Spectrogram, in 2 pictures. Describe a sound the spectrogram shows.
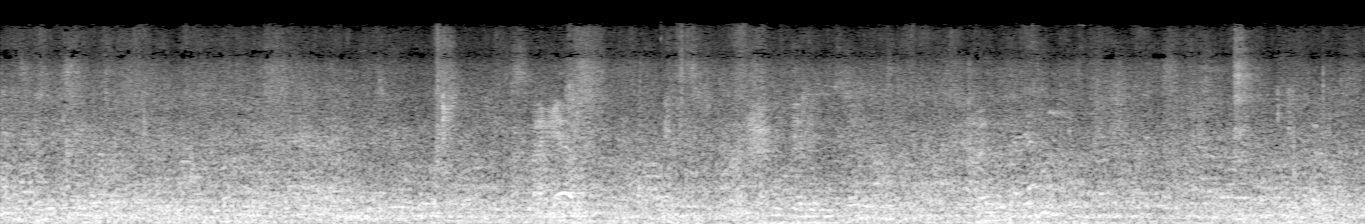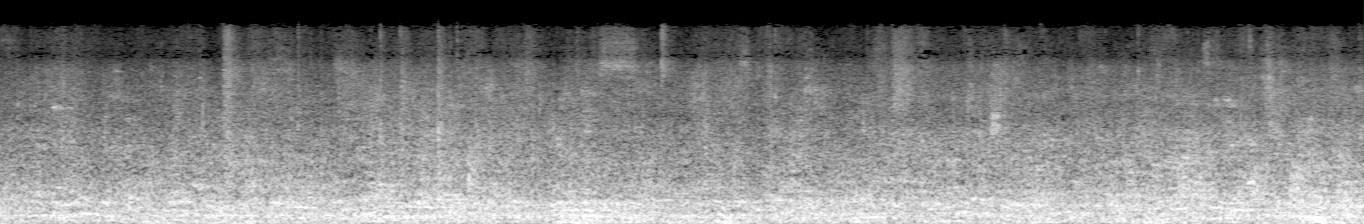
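A crowd of people murmurs and chatters indoors.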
